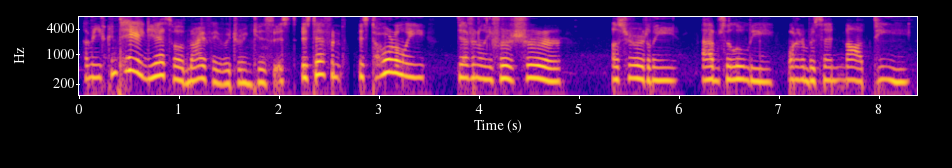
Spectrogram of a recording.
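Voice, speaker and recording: A woman's voice: high voice, brisk, darkish tone. A woman streaming a game, chatting casually with viewers in a playful, rambling, teasing way. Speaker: livestreamer playing a game, reading dialogue aloud. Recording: music playing behind the voice. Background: music.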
